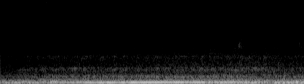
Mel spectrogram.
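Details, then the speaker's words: Hyundai Sonata DN8 (The Edge) in limp mode after a full-throttle test drive: power cut at about 100 km/h, no further acceleration, engine warning light; low, uneven growling rumble instead of a clean hum. Codes later showed low oil pressure and oil pressure sensor range faults. "출력 제한되었고 가속 안 되고 소리도 부릉부릉이 아니고 부그릉 무그릉 그릉 그릉 이런 소리가 나니 천천히 들어가야 봐야겠어요."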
